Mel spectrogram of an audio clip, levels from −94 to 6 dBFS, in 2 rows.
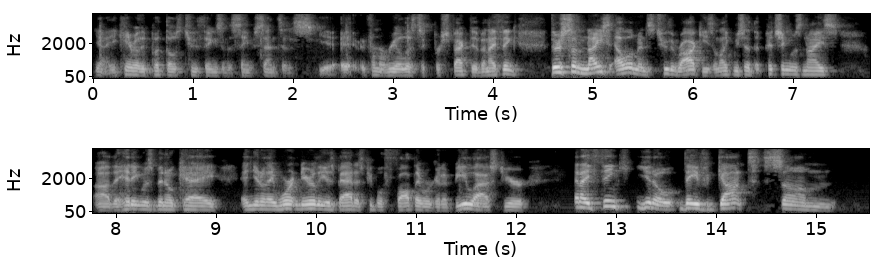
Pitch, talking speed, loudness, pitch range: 120 Hz, 255 wpm, -26 LUFS, 110-155 Hz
